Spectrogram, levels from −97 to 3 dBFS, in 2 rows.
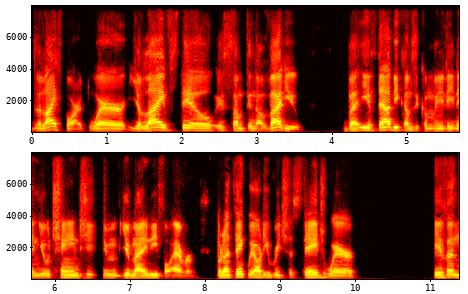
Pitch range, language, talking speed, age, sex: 115-130 Hz, English, 175 wpm, 20-39, male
